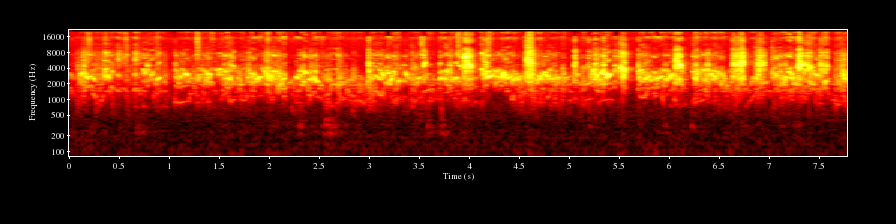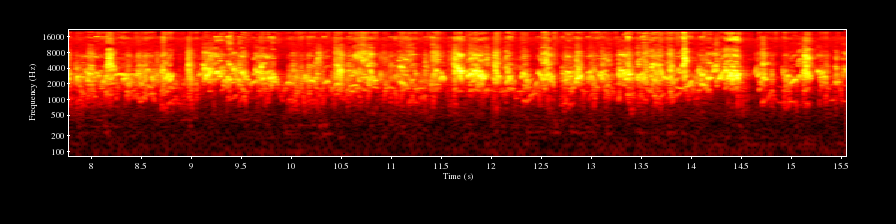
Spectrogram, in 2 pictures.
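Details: Budgerigars kept as pets keep up a long, unbroken babble of chirps, squeaks and raspy warbles, with sharp clicks scattered throughout.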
